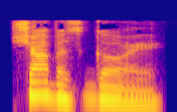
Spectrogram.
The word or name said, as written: Shabbas goy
